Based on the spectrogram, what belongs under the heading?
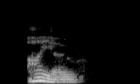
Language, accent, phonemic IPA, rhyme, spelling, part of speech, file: English, Southern England, /ˈaɪəʊ/, -aɪəʊ, Io, proper noun, LL-Q1860 (eng)-Io.wav
- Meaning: 1. The daughter of Inachus river god, and a lover of Zeus, turned by the latter into a heifer 2. A moon of Jupiter, known for its volcanic activity, peppered with about 400 active volcanoes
